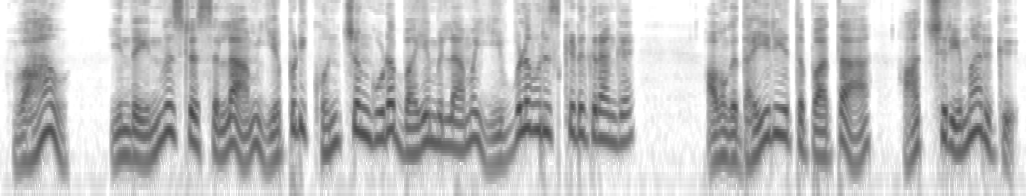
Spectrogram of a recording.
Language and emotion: Tamil, surprised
